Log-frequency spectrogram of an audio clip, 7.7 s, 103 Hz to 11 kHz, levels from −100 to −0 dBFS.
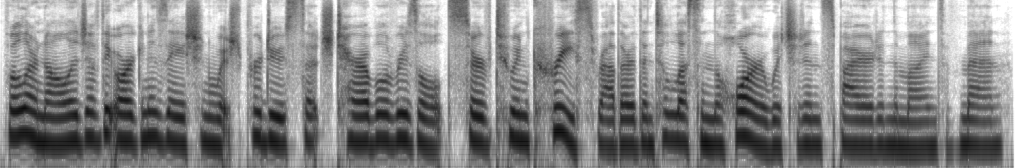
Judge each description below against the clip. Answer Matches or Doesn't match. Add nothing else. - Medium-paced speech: Doesn't match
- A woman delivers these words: Matches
